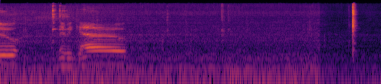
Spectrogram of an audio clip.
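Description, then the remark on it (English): A few sharp clinks of a mug and kettle being handled while making tea, with the kettle about to boil, spaced out over several seconds, with a brief muffled voice near the start and a quiet hum underneath. “Oh, kettle's about to go. Oh, let's just pop that there. Let's let that stew.”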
